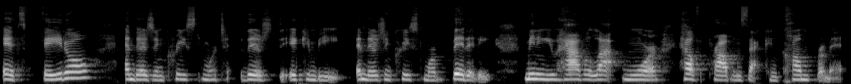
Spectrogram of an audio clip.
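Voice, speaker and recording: A woman with a cold and a hoarse voice, giving an explanatory medical talk at a seminar and repeating key points. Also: fairly high pitch, fairly even intonation, moderate pace, few pauses. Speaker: medical speaker.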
